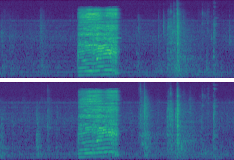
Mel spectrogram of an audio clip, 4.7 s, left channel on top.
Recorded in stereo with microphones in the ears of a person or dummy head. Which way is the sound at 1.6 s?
40° left (ahead or behind).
